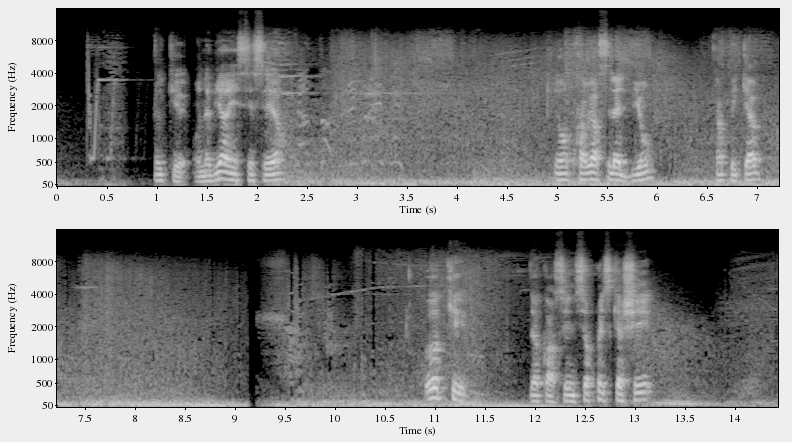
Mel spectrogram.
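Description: A man speaks excitedly into a microphone.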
